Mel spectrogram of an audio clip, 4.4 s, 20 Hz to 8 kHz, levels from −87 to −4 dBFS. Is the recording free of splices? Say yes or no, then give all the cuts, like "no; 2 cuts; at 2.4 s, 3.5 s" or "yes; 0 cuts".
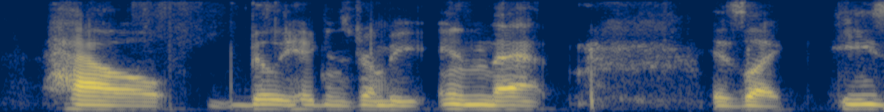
yes; 0 cuts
